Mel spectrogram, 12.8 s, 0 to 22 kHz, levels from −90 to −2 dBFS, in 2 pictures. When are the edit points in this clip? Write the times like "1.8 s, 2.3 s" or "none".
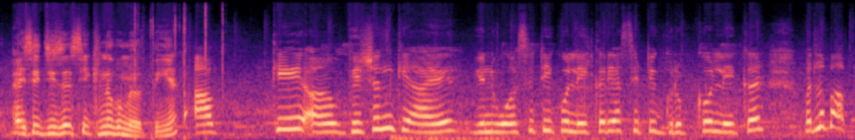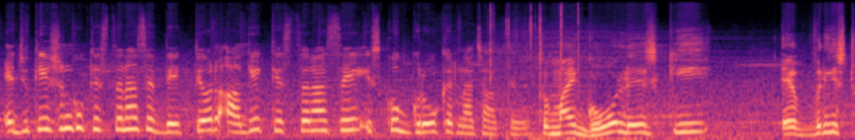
1.4 s, 10.3 s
